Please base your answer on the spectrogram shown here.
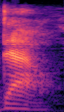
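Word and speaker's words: Tao: of people talking about tau but it's truly pronounced Dow you pronounce the T as a D check out the Dow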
